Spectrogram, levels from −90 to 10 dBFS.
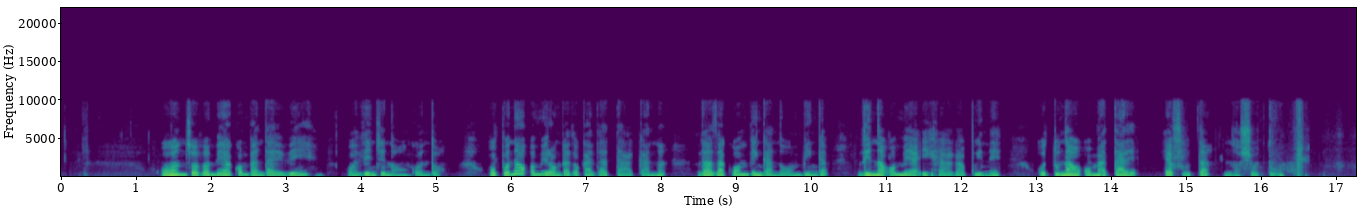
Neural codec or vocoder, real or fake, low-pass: vocoder, 22.05 kHz, 80 mel bands, WaveNeXt; fake; 9.9 kHz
